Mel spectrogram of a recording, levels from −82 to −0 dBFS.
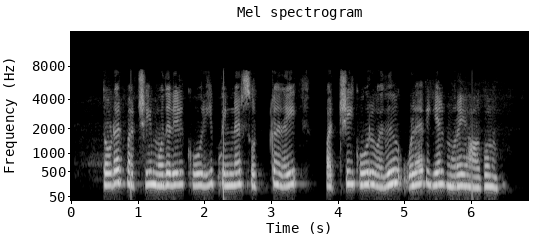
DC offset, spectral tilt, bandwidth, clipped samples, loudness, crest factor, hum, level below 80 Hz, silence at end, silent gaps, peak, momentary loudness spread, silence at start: under 0.1%; -5.5 dB/octave; 7.6 kHz; under 0.1%; -22 LUFS; 16 dB; none; -62 dBFS; 0.45 s; none; -6 dBFS; 5 LU; 0.5 s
